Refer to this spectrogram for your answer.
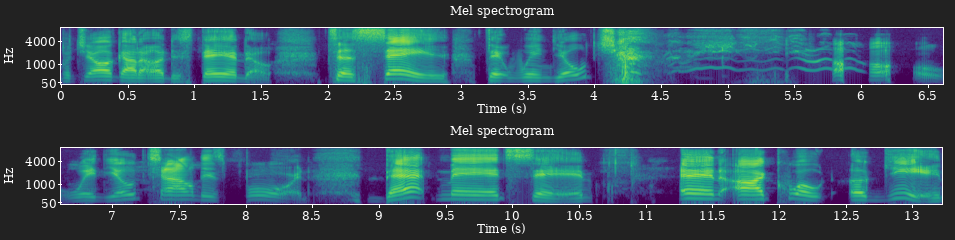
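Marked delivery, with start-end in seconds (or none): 0.0-8.5 swooping, with words broken up by laughter. Recounting a news story, apologizing for laughing: laughing while talking. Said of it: "I'm sorry for laughing at this situation".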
